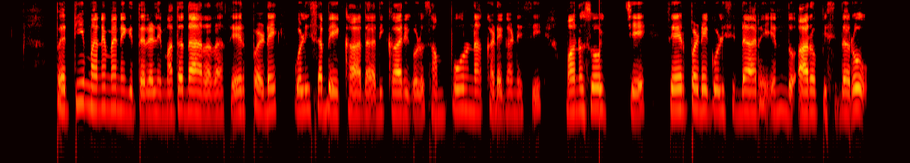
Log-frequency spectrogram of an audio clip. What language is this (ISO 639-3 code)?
kan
